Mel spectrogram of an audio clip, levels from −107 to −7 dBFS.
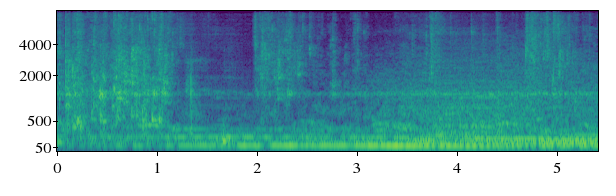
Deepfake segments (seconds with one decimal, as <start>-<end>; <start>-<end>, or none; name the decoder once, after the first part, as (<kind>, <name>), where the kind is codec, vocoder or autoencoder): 1.2-2.0 (codec, SNAC); 3.8-4.4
